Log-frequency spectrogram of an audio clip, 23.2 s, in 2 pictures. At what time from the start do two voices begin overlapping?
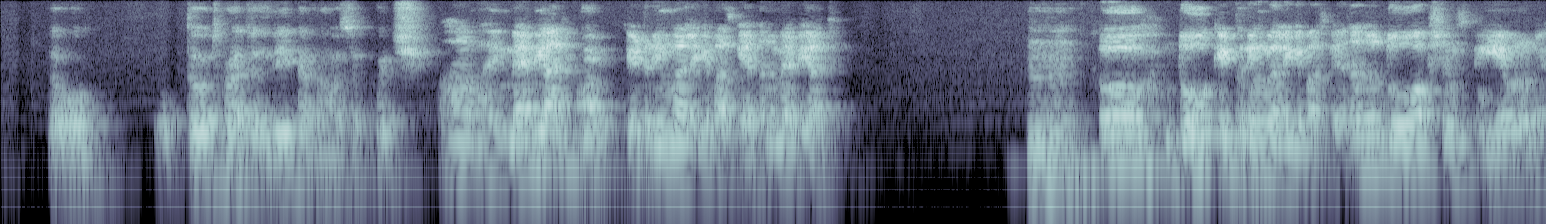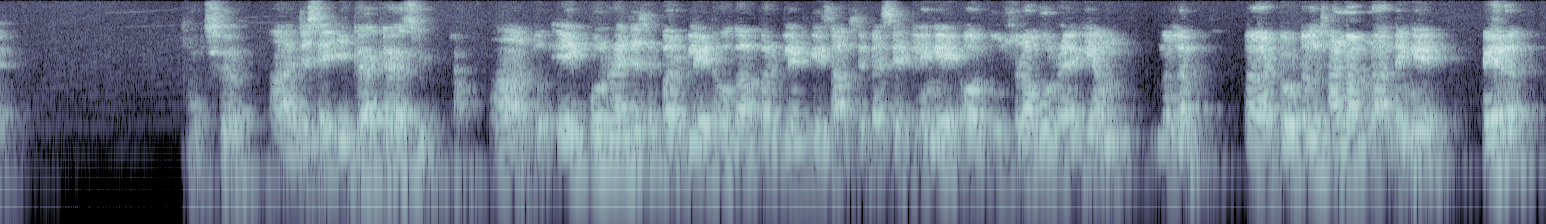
none

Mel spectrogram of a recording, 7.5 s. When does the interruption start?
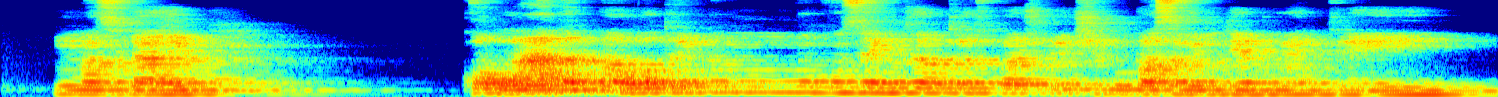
none

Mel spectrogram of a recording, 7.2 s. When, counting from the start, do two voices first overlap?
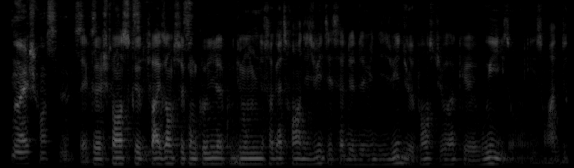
1 s

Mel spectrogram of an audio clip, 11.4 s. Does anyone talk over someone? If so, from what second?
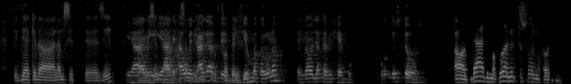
3 s

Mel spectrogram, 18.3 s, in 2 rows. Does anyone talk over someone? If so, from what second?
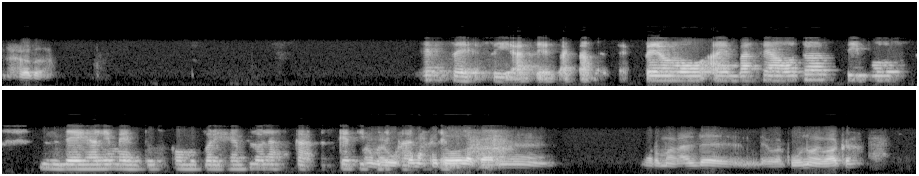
13 s

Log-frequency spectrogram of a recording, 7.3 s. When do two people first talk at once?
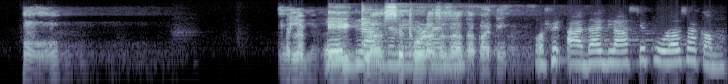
3 s

